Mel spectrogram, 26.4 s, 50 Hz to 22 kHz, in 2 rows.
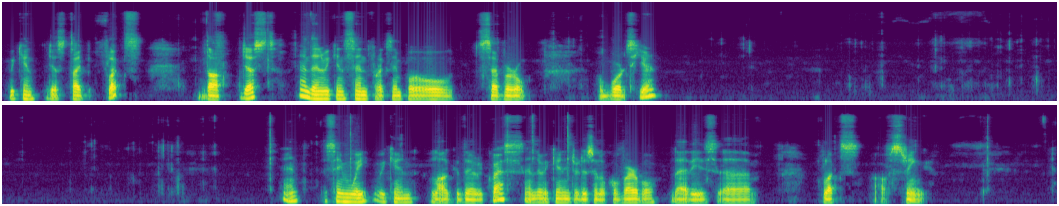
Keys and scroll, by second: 4.2 Return, 17.5 Return, 19.4 alt+Return.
